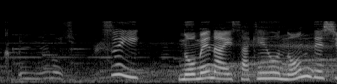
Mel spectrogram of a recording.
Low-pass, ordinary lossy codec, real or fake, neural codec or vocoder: none; none; real; none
